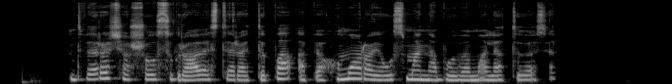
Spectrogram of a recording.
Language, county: Lithuanian, Šiauliai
